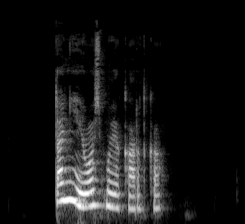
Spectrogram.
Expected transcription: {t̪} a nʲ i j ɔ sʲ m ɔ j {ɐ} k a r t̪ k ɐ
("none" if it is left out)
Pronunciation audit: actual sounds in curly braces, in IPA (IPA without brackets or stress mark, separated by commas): t̪, a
